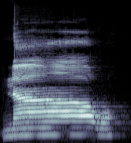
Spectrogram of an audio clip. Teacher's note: را ساکن سے پہلے الف ساکن ہے، ٹھیک ہے، اور اس کے پہلے زبر ہے، اس لیے را پر ہو رہی ہے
